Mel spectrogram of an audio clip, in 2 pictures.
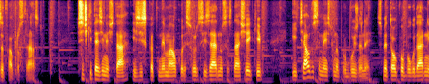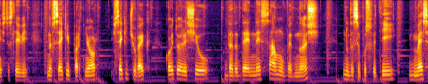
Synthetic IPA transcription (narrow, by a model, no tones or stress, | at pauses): zɐt̪o̥va̰pɾo̰st̪ɾa̰nst̪vo̥ | fsit͡ʃkit̪ɛzinɛʃt̪aiziskvət̪nɛmalˠkʊɾɛsuɾsizaɛd̪nosɐsnaʃijəɛk̟ip | it̪sʲjalˠot̪osɛmɛjst̪vonɐpɾobuʒd̪ɐ̰nɛ̰smɛt̪ɔlˠkʊvɐblˠɐɡod̪aɾniːʃt̪ɐslivi | nɐfsɛkipɐɾt̪nʲɔɾ | ifsɛkit͡ʃovɛkː | ɔjt̪ʊɛɾɛʃilˠ | d̪ɐd̪ɐd̪ɛnɛsamovɛd̪nəʃ | nod̪ɐsɛposvɛt̪i | mɛsɛ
